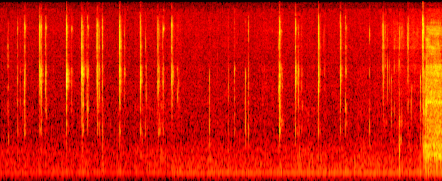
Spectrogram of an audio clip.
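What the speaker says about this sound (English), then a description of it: "you are going to start typing whatever you wanted to say" Typing on a computer keyboard, close and quiet: irregular bursts of crisp key clicks with short pauses over a low hum, ending in a louder rustle.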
